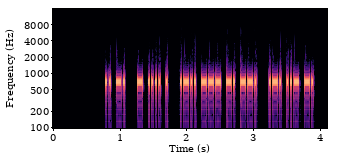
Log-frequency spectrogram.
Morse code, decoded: IN THE LONG RUN

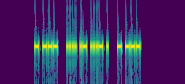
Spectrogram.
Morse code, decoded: TO HAVE TO

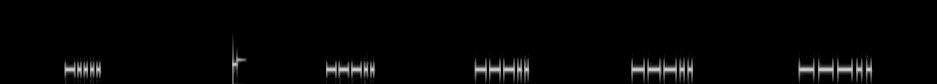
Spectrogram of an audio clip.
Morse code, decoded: 6 8888

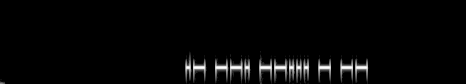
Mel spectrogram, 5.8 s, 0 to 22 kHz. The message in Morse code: AG7TM

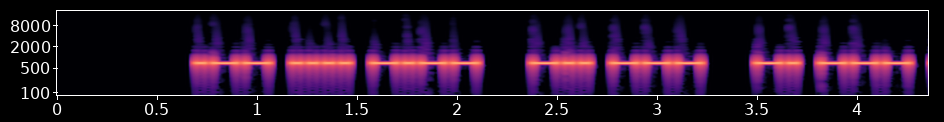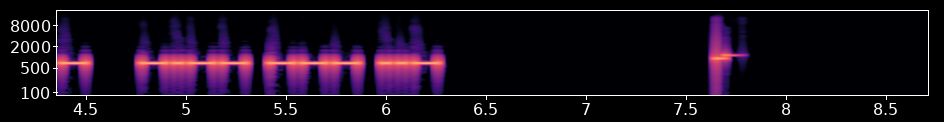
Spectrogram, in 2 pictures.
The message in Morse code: WHY DO NOT YOU

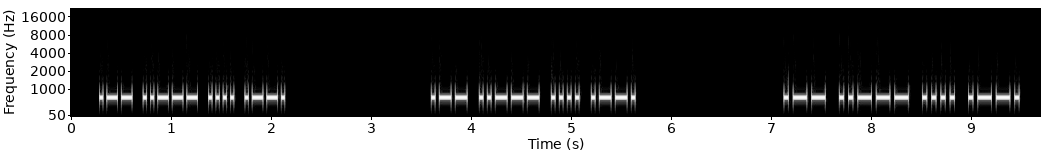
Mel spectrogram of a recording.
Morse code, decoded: W2HP W2HP W2HP

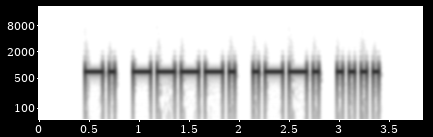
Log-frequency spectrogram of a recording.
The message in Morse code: N9PH

